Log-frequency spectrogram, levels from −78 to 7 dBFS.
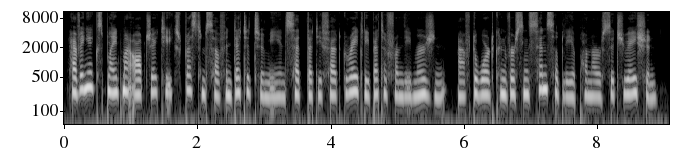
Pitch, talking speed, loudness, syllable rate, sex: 220 Hz, 170 wpm, -19 LUFS, 5.7 syllables/s, female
